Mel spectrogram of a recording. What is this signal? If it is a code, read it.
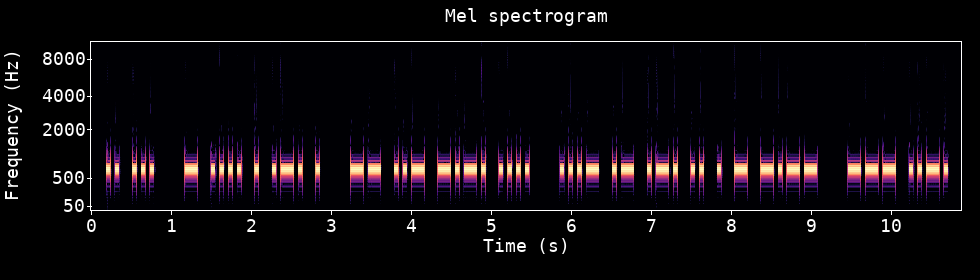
Morse code, heard as a keyed tone, about 22 wpm, 700 Hz. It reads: IS THERE MUCH VARIETY OF
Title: Sentences from Top 1000 Words - Review Part 4 - 22wpm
